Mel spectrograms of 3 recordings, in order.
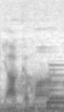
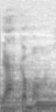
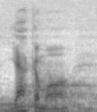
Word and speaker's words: Yakima: Bellevue the DuPont location at Yakama Yakima Yakima what's wrong with me I can't pronounce normal words right let alone city names Yakima and then of course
